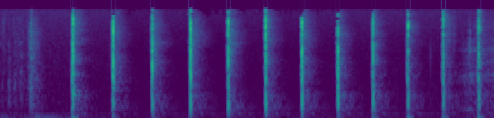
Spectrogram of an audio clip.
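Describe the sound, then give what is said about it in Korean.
Hands clap in a steady, even rhythm, about a dozen sharp, bright claps at a quick regular pace after a faint first tap. “제가 지금 박수를 치니까”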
